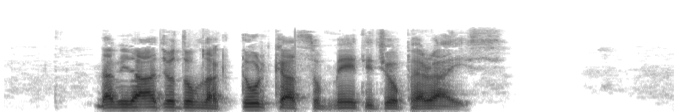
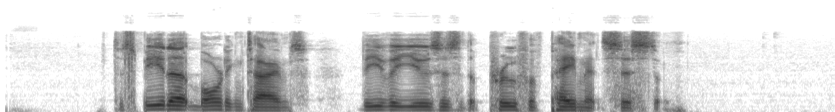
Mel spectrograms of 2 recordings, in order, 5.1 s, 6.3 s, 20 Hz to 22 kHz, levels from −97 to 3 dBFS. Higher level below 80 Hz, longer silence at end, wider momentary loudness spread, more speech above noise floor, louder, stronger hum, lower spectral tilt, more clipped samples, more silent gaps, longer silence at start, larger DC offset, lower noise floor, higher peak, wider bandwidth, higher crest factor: second, -62 dBFS vs -54 dBFS; first, 1.6 s vs 1.15 s; second, 8 LU vs 13 LU; first, 57 dB vs 53 dB; first, -18 LUFS vs -22 LUFS; neither; first, -7 dB/octave vs -4 dB/octave; neither; neither; about the same, 0.75 s vs 0.85 s; neither; about the same, -75 dBFS vs -76 dBFS; about the same, -2 dBFS vs -4 dBFS; about the same, 7.4 kHz vs 7.2 kHz; about the same, 18 dB vs 22 dB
